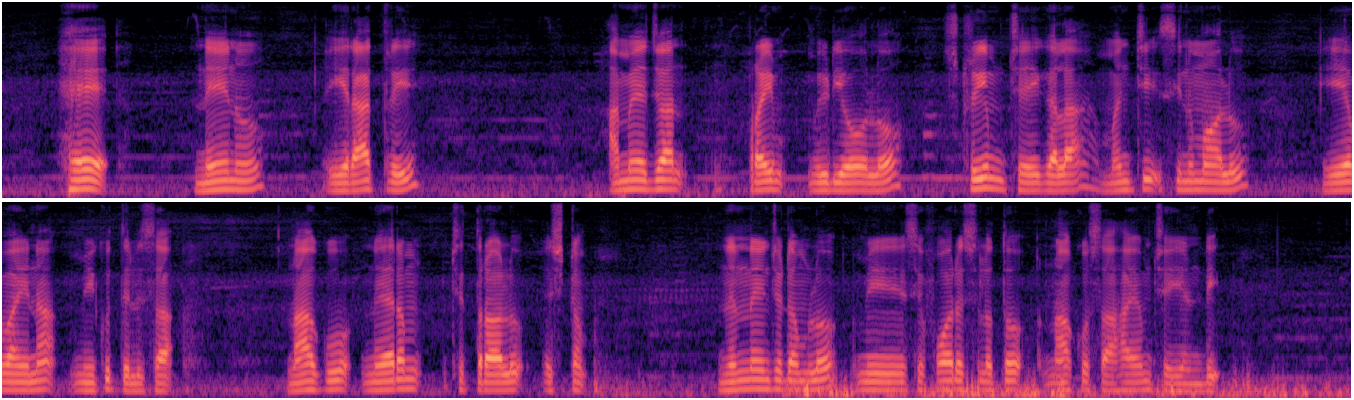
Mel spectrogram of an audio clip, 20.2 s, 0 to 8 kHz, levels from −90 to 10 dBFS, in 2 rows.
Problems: constant background noise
